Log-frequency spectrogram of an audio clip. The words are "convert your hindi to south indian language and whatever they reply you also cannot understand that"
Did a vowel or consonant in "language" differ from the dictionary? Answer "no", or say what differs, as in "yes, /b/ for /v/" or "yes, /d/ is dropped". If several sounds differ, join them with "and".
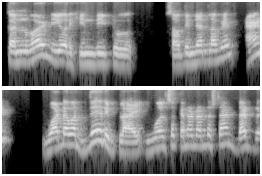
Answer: yes, /ŋ/ is dropped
